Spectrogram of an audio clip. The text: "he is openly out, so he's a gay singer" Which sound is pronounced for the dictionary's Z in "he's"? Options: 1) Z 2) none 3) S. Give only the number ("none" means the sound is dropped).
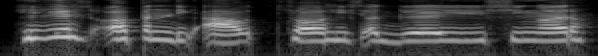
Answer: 3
